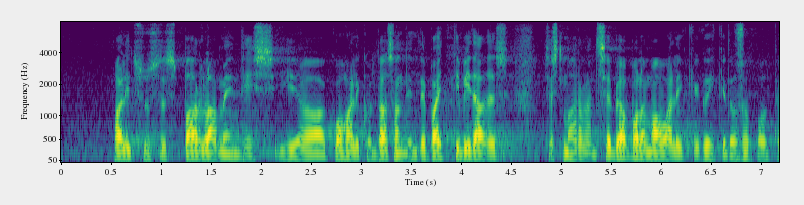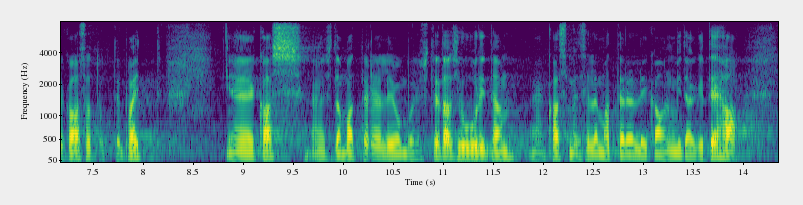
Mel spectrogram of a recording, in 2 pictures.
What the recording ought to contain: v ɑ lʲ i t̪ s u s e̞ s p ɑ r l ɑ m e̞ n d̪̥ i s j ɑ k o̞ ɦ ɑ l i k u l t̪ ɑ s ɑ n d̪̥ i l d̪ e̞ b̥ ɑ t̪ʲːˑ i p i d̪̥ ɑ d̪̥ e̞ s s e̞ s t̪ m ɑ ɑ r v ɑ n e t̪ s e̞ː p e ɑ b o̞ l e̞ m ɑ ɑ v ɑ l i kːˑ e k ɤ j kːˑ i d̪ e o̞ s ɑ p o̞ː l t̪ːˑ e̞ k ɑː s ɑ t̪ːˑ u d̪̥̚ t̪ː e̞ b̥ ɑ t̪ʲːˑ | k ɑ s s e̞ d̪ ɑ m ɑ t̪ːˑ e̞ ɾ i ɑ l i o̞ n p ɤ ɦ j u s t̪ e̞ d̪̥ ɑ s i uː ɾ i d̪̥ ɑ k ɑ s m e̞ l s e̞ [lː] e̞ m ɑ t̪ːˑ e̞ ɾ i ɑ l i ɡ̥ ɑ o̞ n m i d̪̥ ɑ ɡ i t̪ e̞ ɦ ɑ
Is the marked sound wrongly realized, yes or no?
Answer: no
